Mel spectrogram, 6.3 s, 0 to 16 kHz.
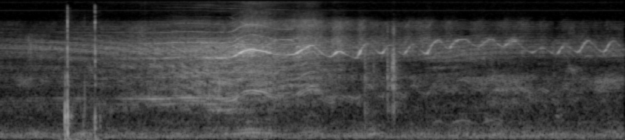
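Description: High-pitched whine of an electric RC trainer plane's 2830 1000KV brushless motor and propeller in flight. The pitch wavers up and down as the plane passes, loudest about two and a half seconds in and then fading. Two faint clicks come near the start.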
